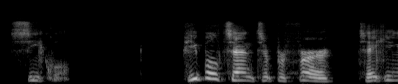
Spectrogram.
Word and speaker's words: SQL: SQL is more commonly pronounced SQL.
